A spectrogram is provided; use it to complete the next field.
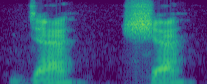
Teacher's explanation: tengah lidah dengan tengah langit-langit. Hurufnya ada ja, sya. · Dan yang ketiga ada wasat al-lisan ma'al wasat al-hanak al-a'la, yaitunya tengah lidah dengan tengah langit-langit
